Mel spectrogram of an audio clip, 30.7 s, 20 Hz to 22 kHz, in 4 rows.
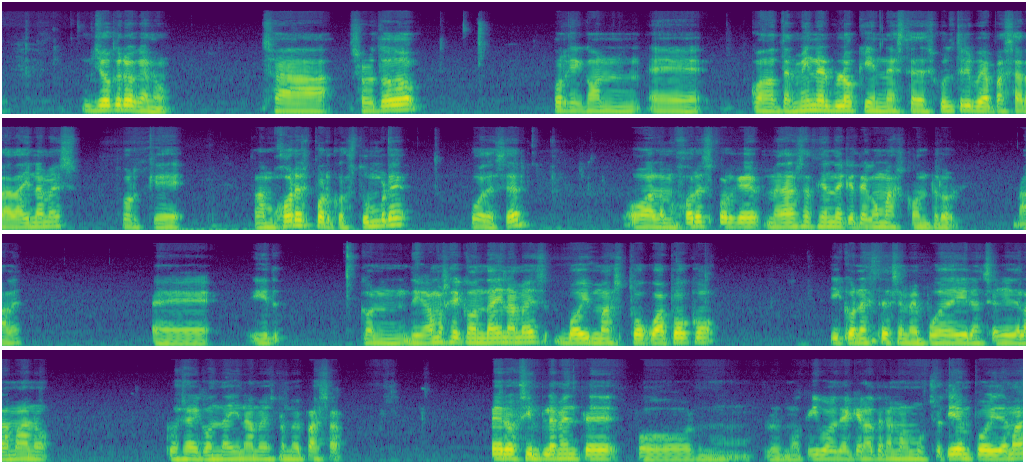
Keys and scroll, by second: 0.8 s, 2.0-3.4 typing, 12.8-13.9 typing, 21.3-22.8 typing, 26.4 s.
